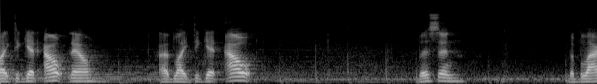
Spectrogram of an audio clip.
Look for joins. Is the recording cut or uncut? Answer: uncut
